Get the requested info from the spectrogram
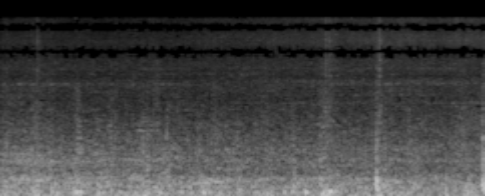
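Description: Narrow-gauge train running on the rails: a steady low rumble with a few short knocks, the loudest near the end.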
